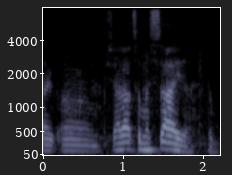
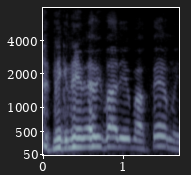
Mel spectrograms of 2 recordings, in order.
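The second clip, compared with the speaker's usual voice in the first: louder, higher, fast amazed repeat; excited; 6 semitones higher, 9 dB louder, much faster than usual. Real, not acted. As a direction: shout it again in real disbelief. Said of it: "Real talk".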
